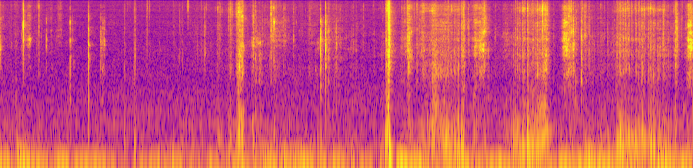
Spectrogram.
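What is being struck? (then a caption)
Bar of soap scraped with a metal blade. A metal blade carves and scrapes a solid rectangular bar of dry beige soap held in the hand, shaving thin curls off it. Dry, scratchy scraping and crisp cutting strokes repeat throughout, with one sharper snap near the middle. The sound is close and soft, with low rumble underneath and bright, brittle edges on each stroke.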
